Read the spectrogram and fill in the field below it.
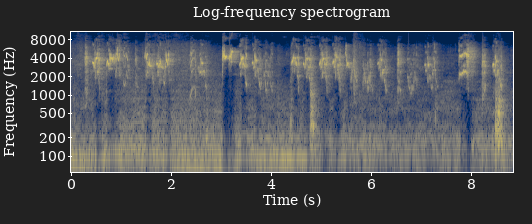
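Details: Budgerigar giving a dense, continuous chatter of rapid chirps, squeaks and warbled notes, closely packed with only short pauses, including a brief break near three seconds.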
